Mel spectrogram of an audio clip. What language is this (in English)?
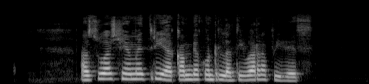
Galician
